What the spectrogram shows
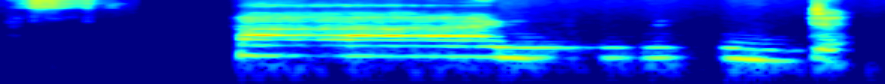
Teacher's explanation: it starts with your tongue between your teeth with a voiceless sound · my tongue is between my teeth and I'm blowing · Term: th voiceless sound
